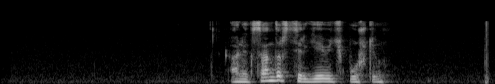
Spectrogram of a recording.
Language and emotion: Russian, neutral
